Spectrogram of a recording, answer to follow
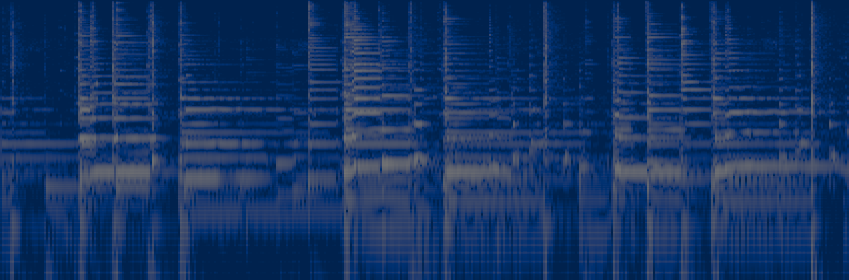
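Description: Background music: plucked guitar notes, each starting sharply and ringing on, about one or two notes a second.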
